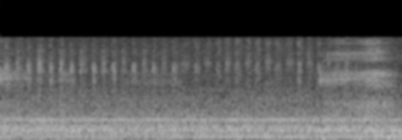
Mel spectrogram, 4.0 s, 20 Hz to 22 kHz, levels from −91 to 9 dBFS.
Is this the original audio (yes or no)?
yes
